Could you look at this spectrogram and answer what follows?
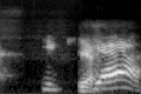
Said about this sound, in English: We have a killer dog in the house.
